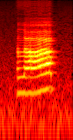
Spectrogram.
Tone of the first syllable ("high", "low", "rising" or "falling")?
rising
